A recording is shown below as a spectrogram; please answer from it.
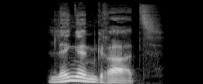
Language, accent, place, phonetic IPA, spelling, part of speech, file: German, Germany, Berlin, [ˈlɛŋənˌɡʁaːt͡s], Längengrads, noun, De-Längengrads.ogg
- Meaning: genitive of Längengrad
